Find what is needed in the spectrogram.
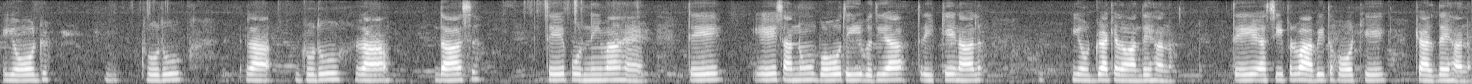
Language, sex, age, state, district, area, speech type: Punjabi, female, 30-45, Punjab, Rupnagar, rural, spontaneous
